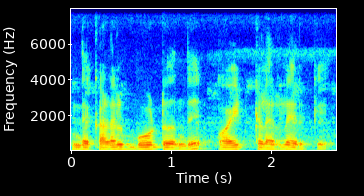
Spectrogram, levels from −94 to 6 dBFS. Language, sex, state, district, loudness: Tamil, male, Tamil Nadu, Nilgiris, -18 LUFS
